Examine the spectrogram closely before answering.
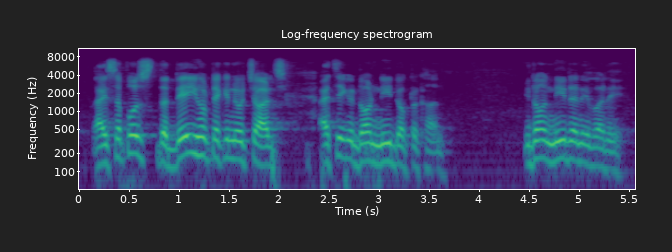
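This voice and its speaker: Here a man speaks in an Indian accent. His pace is fairly quick, with ordinary pitch variation. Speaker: teacher at a civil services coaching institute. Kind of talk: orientation talk to students. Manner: animated.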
